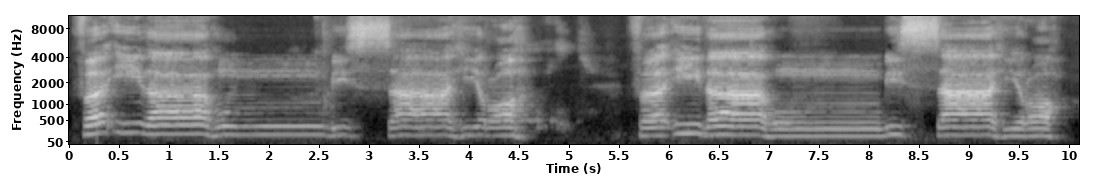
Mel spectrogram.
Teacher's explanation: That's called qalb, when you have a ba following a meme sakin, but the sound that you make is ikhfa shafawi. So ikhfa shafawi is a light nasal sound where the lips come together very slightly with a little gap in the middle.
